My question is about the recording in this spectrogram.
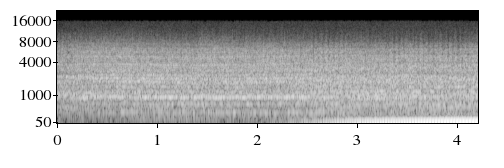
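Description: The song's ambient intro: a steadily building wash of hiss with faint held tones, with a deep bass note swelling in during the second half.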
